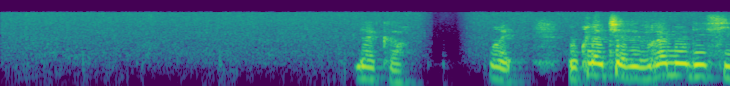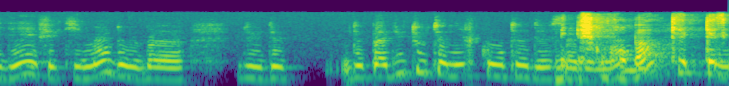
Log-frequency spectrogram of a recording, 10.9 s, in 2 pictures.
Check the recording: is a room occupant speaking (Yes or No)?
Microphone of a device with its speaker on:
Yes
